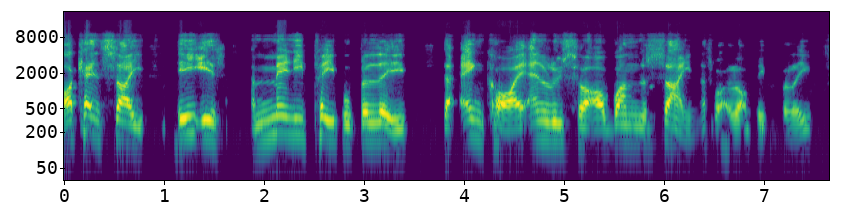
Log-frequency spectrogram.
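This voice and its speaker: Sounding dry and close with no echo, a man speaks at a moderate pace in a fairly high voice with lively intonation. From England. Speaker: paranormal talk show host. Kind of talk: casual panel discussion livestream.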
